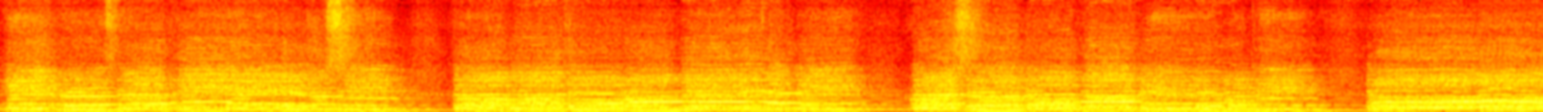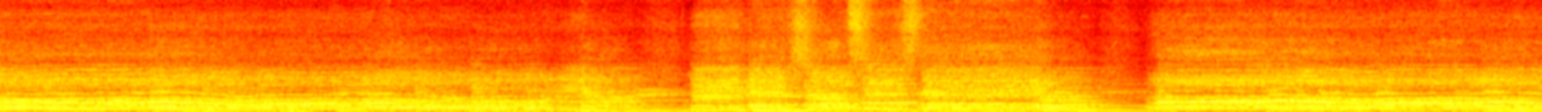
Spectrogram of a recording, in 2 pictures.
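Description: A congregation sings a Christmas hymn together, accompanied by flute and violin. The singing comes in phrases, with a short breath dip between them every four to five seconds and one longer phrase in the middle.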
